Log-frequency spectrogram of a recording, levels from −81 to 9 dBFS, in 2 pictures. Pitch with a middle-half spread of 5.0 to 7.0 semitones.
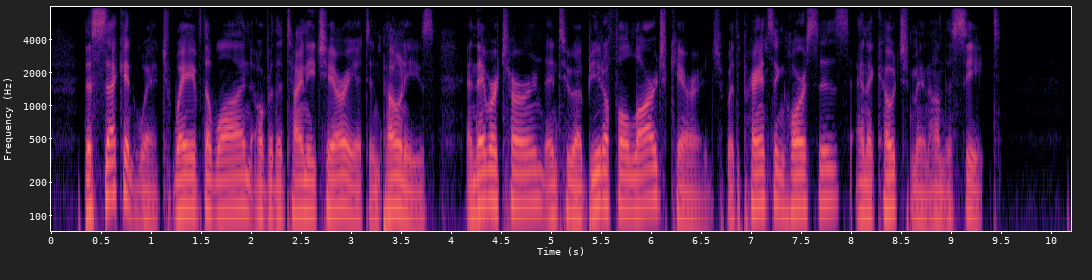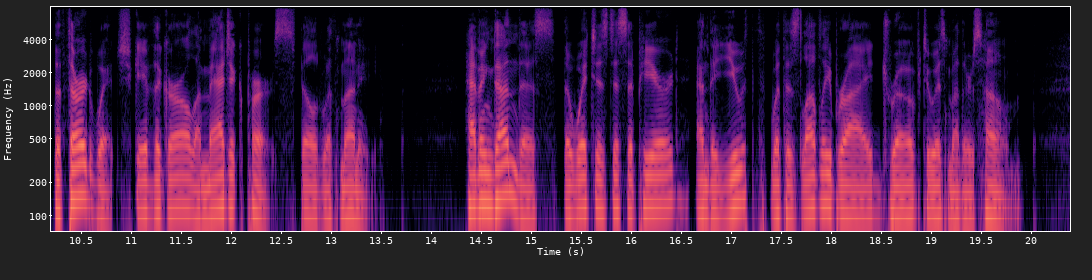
No: average, 4.4 semitones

